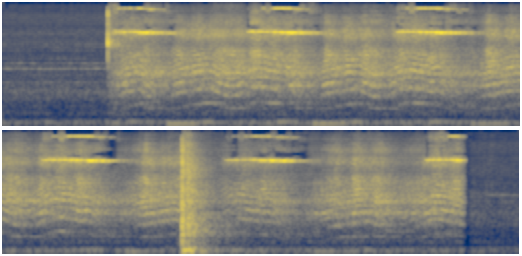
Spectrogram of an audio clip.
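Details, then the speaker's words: Yamacart engine after coil swap and spark plug fix, cranked on old weak battery: sluggish labouring crank with slow rising-falling rhythm and thin starter whine, never catches; owner suspects it needs a new battery. "It needs a new battery."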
